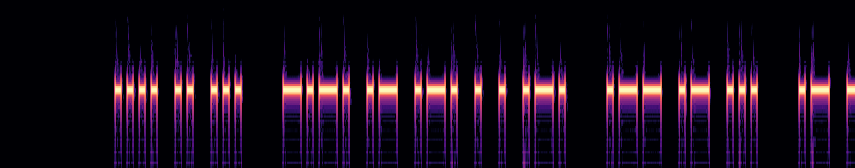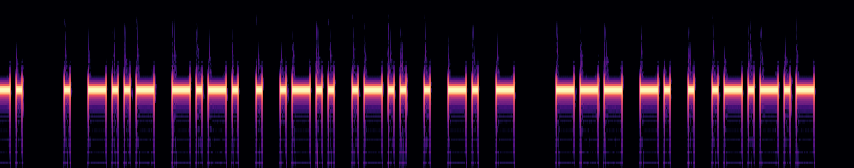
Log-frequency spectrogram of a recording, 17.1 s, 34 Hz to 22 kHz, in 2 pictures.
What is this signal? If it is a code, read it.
Morse code, heard as a keyed tone, about 20 wpm, 700 Hz. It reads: HIS CAREER WAS AN EXCELLENT ONE.
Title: Sentences from Top 1000 Words - Review Part 6 - 20wpm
